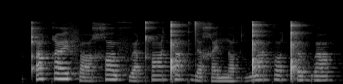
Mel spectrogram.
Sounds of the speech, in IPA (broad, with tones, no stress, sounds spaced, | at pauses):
qʼ ə˥ q ɛ˥ f ɑ˩ χ ɒ˥ xʷ ɛ˩ qʰ ɑ˥ ǃ ʌ˥ q d ə˩ χ ɛ˩ n ɔ˩ q ŋ͡ǃ ɑ˥ k ɔ˥ ǃʼ ʌ˥ ɡʷ ɑ˥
